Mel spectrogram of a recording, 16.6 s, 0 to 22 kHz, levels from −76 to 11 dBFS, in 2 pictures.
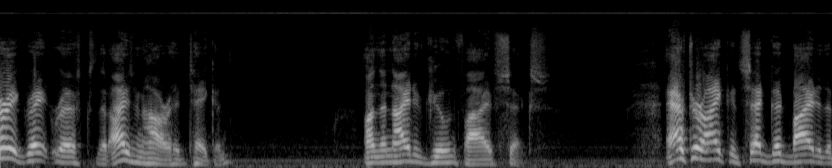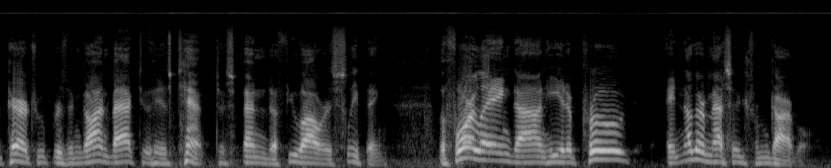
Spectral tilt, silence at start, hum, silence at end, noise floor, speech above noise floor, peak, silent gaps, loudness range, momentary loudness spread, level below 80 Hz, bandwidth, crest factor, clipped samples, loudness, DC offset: -6 dB/octave; 0 s; none; 0.25 s; -53 dBFS; 32 dB; -6 dBFS; none; 5 LU; 14 LU; -56 dBFS; 16.5 kHz; 16 dB; under 0.1%; -21 LUFS; under 0.1%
